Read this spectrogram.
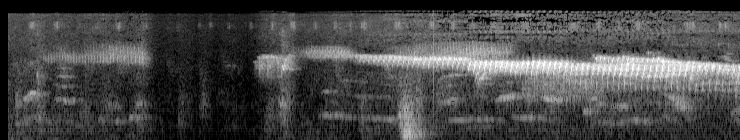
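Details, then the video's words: Canary singing: a few soft chirps and a short pause, then a long, loud, rapid rolling trill that holds steady and high, with faint lower notes beneath. "غناء الكناري|Canary singing|Canarias cantando|Kanarie sjunger|Kanarya şarkı söyleme"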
